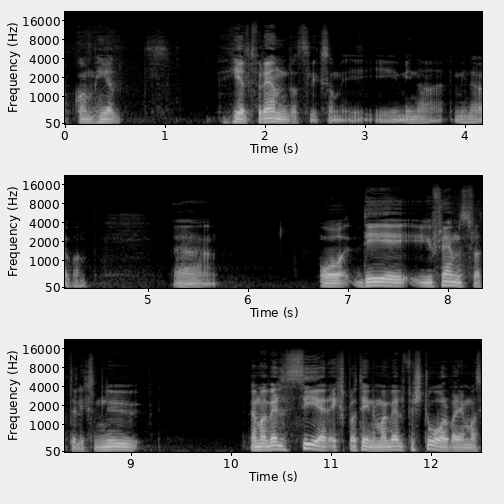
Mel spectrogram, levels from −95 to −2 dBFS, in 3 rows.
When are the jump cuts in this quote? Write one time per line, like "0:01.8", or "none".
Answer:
none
